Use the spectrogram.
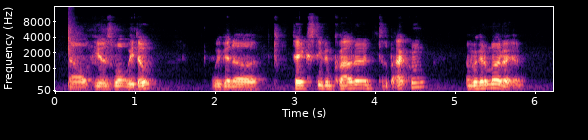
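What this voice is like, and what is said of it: Imitates another person's voice, mediocre. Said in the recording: “do your Bernie ... if we had to rank all the Bernie Sanders voices of all time, that would be like in the bottom half of it. That's not even that good of a Bernie”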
